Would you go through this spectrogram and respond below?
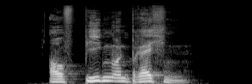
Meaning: by hook or by crook
- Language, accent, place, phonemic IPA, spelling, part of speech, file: German, Germany, Berlin, /ˌʔaʊ̯f ˈbiːɡŋ̩ ˌʔʊnt ˈbʁɛçn̩/, auf Biegen und Brechen, adverb, De-auf Biegen und Brechen.ogg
